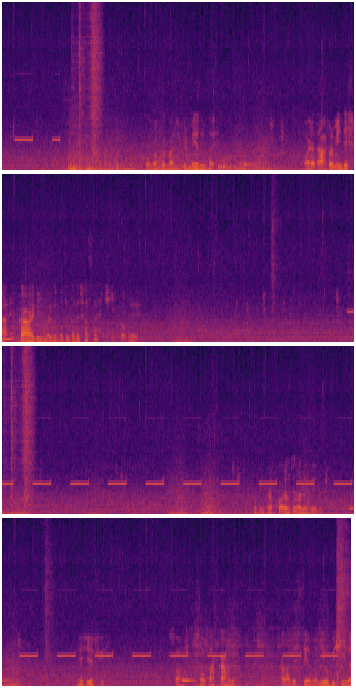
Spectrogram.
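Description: A truck's reversing alarm beeps in a steady rhythm.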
